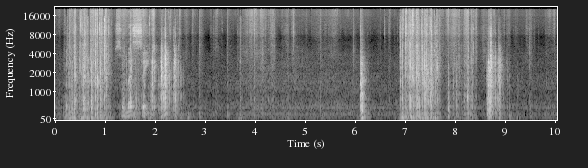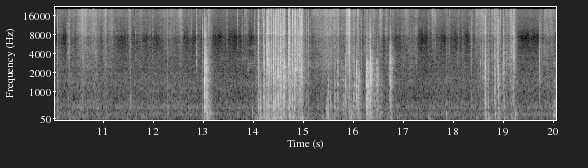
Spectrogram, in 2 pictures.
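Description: A deck of tarot cards gets shuffled in several bursts of rapid riffling and flapping, with quieter pauses between them. A person speaks briefly in between.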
